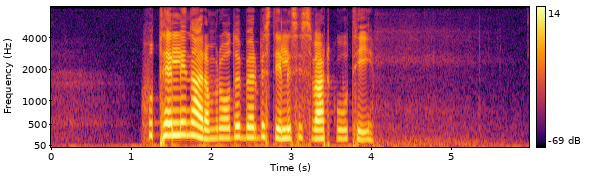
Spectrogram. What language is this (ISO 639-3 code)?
nor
